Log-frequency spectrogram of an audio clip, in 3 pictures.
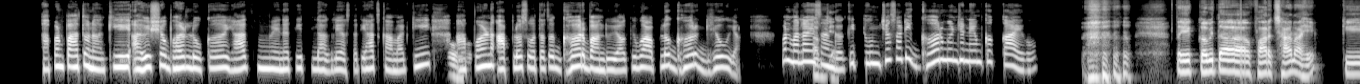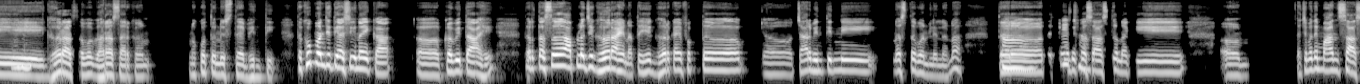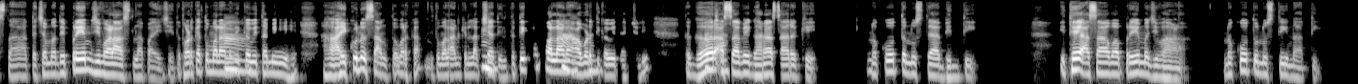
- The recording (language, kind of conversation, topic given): Marathi, podcast, तुमच्यासाठी घर म्हणजे नेमकं काय?
- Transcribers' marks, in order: tapping; chuckle; other background noise; chuckle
